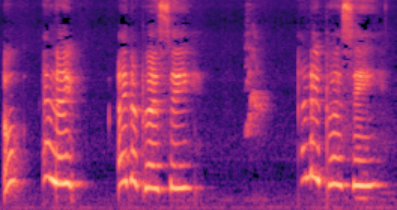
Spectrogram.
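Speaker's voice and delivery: high, loud sing-song greeting; talking to a pet bird. Real, not acted. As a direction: coo hello up at the bird. Greeting Percy the cockatiel.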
